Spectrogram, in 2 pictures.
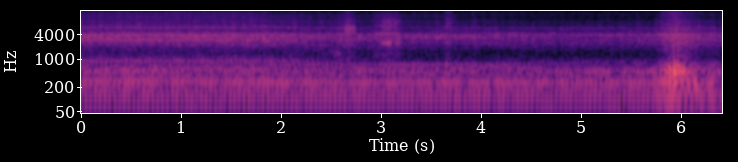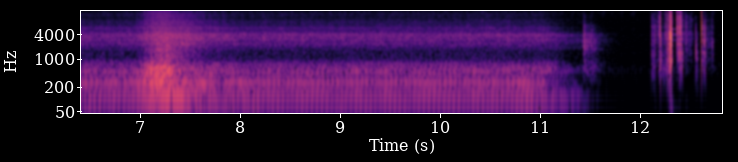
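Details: TMAX 500 scooter idling with a steady hum and two quick throttle blips. An odd mechanical note rides along; abnormal engine noise, cause not clear.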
